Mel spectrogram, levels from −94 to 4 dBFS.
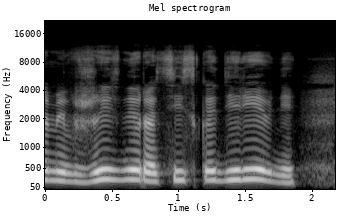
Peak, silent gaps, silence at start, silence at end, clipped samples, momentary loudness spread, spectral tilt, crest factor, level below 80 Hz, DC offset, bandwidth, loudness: -8 dBFS; none; 0 s; 0.3 s; under 0.1%; 5 LU; -5.5 dB/octave; 14 dB; -86 dBFS; under 0.1%; 11 kHz; -22 LUFS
